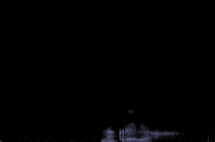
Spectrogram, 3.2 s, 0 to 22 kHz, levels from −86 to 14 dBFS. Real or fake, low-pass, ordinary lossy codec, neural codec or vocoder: real; 5.4 kHz; Opus, 16 kbps; none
